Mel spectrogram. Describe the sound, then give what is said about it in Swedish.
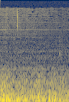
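A low, continuous rumble of thunder rolls steadily outside, deep and muffled, with no voices present. “Du kan höra mullret utanför”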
